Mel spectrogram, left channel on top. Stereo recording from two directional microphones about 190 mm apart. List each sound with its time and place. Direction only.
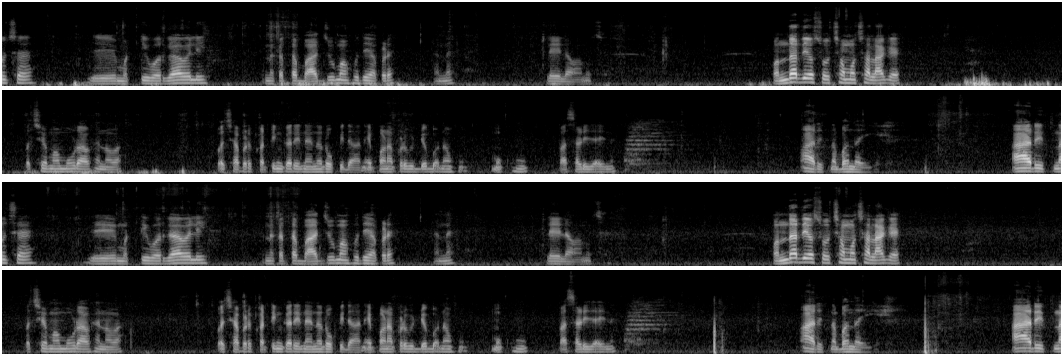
0.1 s speech: 10° right (ahead or behind)
7.7 s speech: 5° left (ahead or behind)
10.8 s speech: 5° left (ahead or behind)
18.6 s speech: 15° left (ahead or behind)
20.7 s speech: 15° left (ahead or behind)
